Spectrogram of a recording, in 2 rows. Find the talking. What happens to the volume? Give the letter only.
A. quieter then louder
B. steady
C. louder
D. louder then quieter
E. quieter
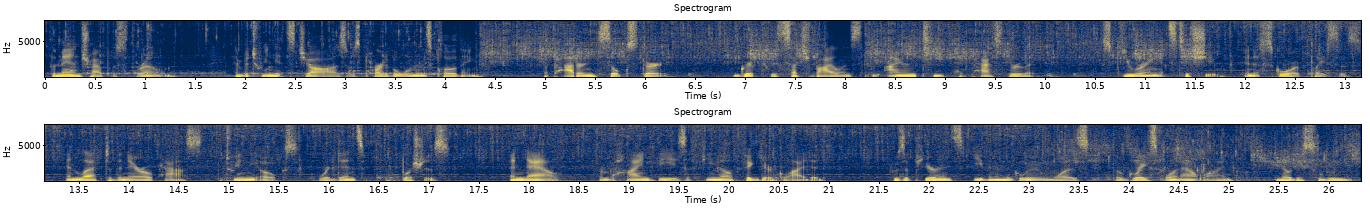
B.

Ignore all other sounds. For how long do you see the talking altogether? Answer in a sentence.
The talking can be heard for 26 seconds in total.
